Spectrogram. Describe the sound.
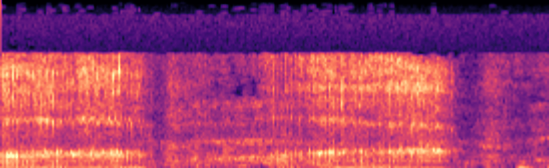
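A voice imitates the snoring of a person during meditation, with two or three drawn-out, rasping breaths in a steady rhythm and brief pauses between them.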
